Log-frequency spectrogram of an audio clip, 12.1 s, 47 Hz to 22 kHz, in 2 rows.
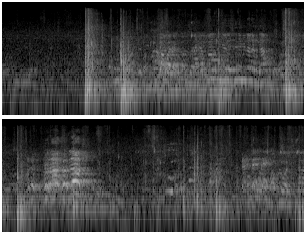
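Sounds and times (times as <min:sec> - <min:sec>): volleyball being hit: 0:01.6 - 0:02.7, 0:05.6 - 0:06.6
players calling out: 0:01.9 - 0:12.0.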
